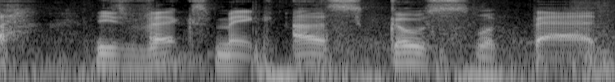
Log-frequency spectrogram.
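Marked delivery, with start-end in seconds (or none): none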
